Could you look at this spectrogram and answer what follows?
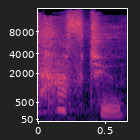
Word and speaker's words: have to: pronunciation I have to notice I don't say V I say F have half it becomes half to have the two becomes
